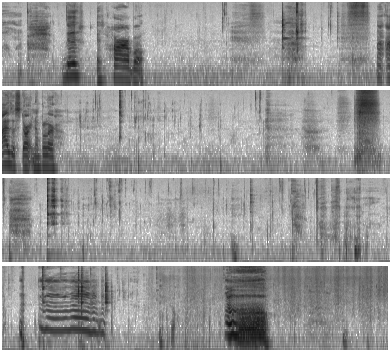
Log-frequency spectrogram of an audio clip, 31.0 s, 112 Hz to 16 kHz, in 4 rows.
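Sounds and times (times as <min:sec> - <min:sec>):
chewing and smacking: 0:09.0 - 0:13.0, 0:16.8 - 0:23.6.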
